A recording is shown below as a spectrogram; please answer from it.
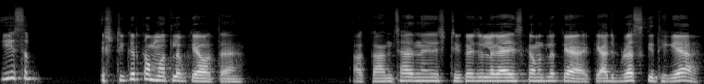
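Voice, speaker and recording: A man's voice: fairly high pitch, moderate pace, clean tone. A man teaching a live-streamed maths lesson, working through problems step by step and talking with viewers in the chat. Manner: chatty teacher, reads out and teases chat.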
